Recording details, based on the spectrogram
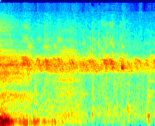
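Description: Chickens clucking inside a brooding poultry house on a farm project in Tanga, with soft intermittent clucks and chirps over a steady high background hum, moderately near.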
